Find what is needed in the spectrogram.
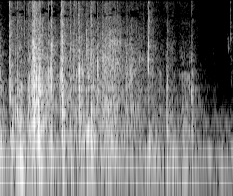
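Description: Plastic snack bag crinkling as a hand rummages inside it for a pretzel shell: a dense run of crackles that tapers off toward the end.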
